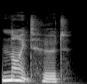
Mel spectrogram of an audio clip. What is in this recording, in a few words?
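"knighthood", English, British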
